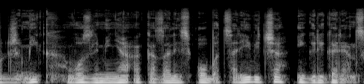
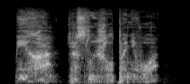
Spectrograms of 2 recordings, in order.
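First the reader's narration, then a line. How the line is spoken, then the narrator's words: Whispering. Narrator (Russian): зашептал Алешка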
